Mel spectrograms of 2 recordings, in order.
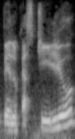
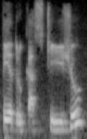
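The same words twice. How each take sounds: First: The name is pronounced with Spanish sounds. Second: The name is pronounced with Portuguese sounds.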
